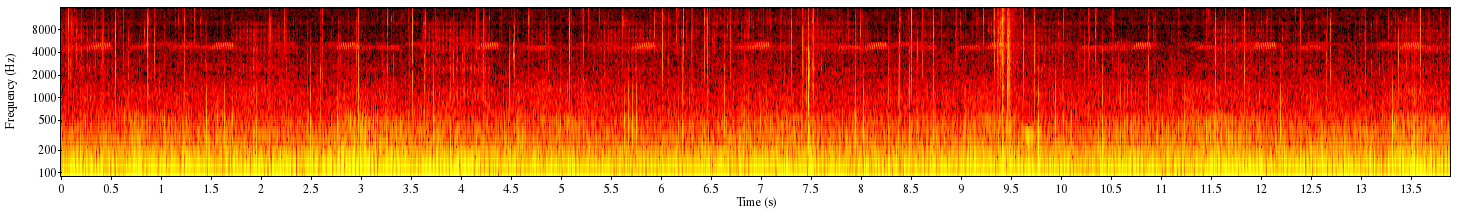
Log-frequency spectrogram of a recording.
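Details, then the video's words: Sleeping kitties purr softly by a crackling fireplace in spring garden ambience: a low continuous rumble, frequent sharp crackles and a regularly repeating high chirp across the whole stretch. "Sleeping Purring Kitties"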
